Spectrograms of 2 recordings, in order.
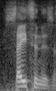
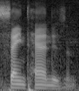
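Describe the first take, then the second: First: Said in the usual way. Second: "Satanism" said as saint-TAN-ism; mimicked mispronunciation. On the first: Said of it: "Say it right". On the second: Host quoting cohost's slip, "Satanism" mispronounced as saint-tan-ism. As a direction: put an n and a stressed "tan" into "Satanism". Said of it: "I thought you said".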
